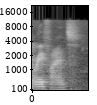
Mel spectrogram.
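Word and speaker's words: Ralph Fiennes: Ray Fine. Yeah, Ray Fiennes. Yeah. Ralph Phineas is how your name is spelled, asshole.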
